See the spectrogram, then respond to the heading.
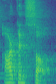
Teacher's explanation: the last s is silent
